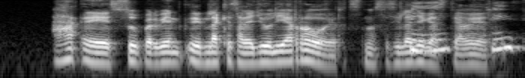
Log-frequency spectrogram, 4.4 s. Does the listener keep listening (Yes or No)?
No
